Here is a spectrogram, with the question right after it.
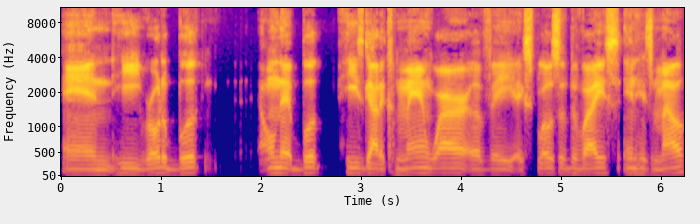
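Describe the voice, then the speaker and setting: Against a quiet background, a man with a Mississippi accent speaks at a moderate pace in a monotone, flat intonation, his very deep, low voice bright and sharp in tone. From US South, Jackson, Mississippi. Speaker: military veteran. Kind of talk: interview conversation. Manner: halting.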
